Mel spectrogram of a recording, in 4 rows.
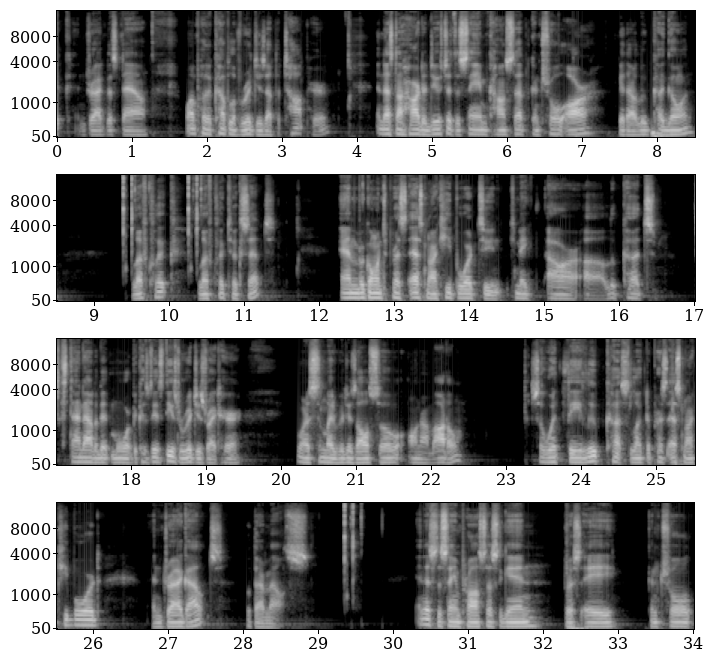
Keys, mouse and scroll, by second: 7.2 ctrl+r, 25.2 s, 32.2 a.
